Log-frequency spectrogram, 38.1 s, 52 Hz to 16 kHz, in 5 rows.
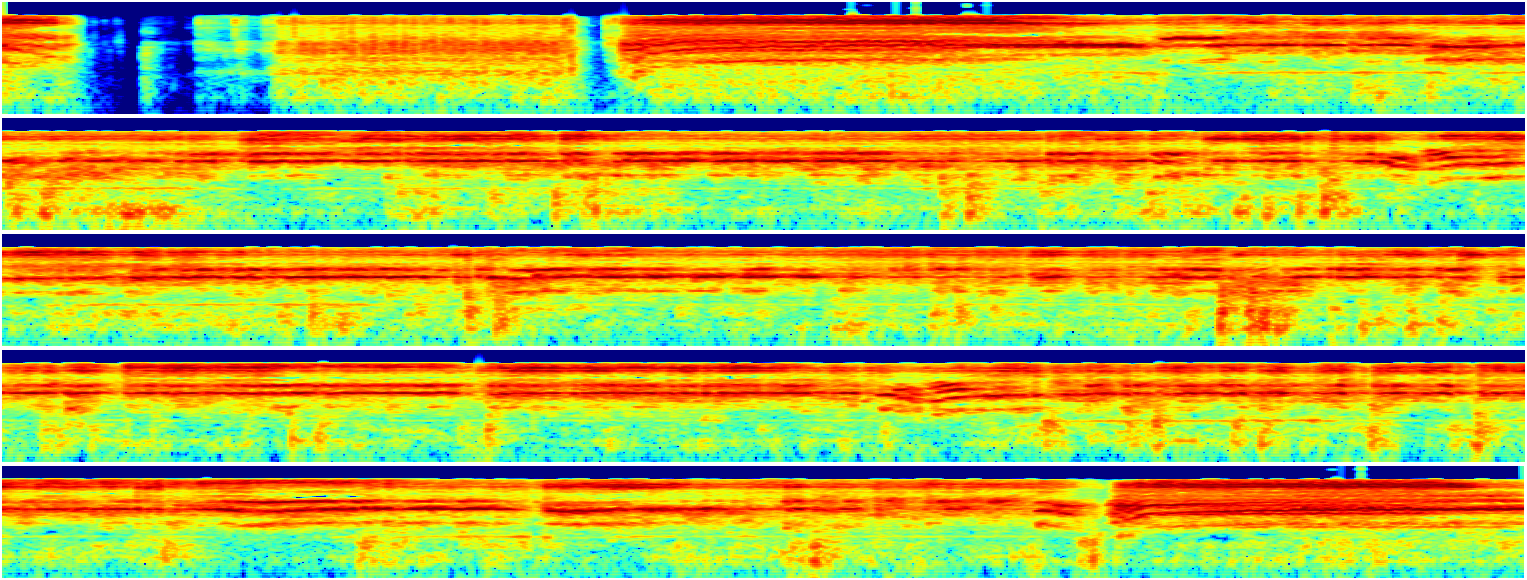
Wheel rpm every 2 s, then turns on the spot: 20, 90, 220, 230, 230, 230, 230, 210, 230, 230, 230, 230, 230, 220, 230, 230, 230, 200, 180.
0-2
